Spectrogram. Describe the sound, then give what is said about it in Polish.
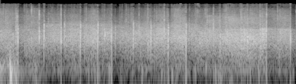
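Sustained audience applause welcoming a guest, a dense crackle of many hands clapping with sharp individual claps popping out, steady and fairly loud throughout with no talking over it. “słuchajcie, wielkie brawa dla niej.”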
